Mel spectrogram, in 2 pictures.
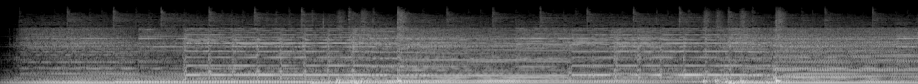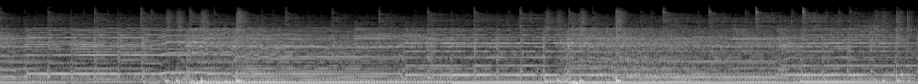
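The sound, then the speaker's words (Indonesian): A loud, dense rock song driven by heavily distorted electric guitar, with steady drums and thick bass filling the mix continuously from start to finish, no voices talking over it. “Tuh, awal-awal coba lu dengerin tuh distorsi gitar.”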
